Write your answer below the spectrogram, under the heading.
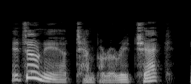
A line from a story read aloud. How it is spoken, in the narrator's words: he said, more cheerfully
